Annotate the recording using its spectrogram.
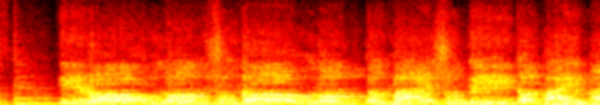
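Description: A mixed choir of men and women singing an Udmurt folk song with acoustic guitar accompaniment. The guitars sound alone briefly, then the full choir comes in loudly about a second in and sings on in phrases.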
